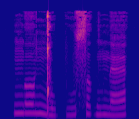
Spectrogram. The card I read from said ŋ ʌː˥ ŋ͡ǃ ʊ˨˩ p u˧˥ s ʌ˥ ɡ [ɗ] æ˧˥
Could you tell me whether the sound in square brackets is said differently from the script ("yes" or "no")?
yes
